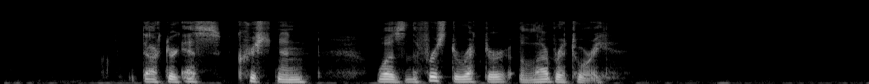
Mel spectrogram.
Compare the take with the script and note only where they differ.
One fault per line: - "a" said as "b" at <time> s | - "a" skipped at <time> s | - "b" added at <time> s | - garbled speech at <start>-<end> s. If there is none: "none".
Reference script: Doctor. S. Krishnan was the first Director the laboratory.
none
